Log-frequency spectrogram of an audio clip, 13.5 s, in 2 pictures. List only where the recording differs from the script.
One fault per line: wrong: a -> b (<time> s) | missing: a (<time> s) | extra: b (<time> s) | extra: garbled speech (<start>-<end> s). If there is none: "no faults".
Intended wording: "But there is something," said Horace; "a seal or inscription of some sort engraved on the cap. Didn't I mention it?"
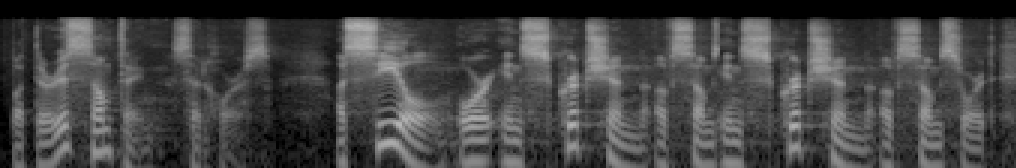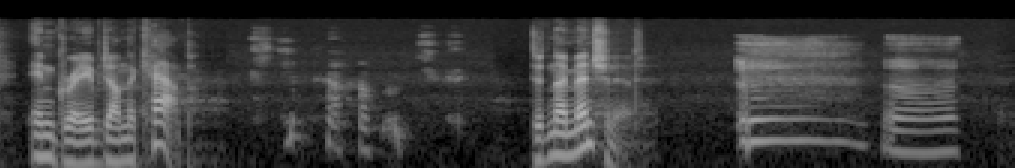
extra: inscription of some (4.7 s)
